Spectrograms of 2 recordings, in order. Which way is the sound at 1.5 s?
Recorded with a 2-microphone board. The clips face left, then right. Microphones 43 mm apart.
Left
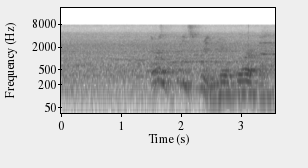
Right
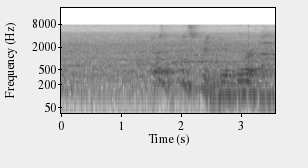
35° left (ahead or behind).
